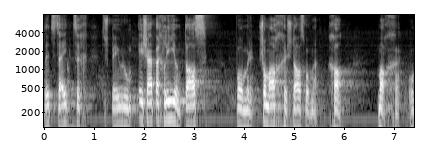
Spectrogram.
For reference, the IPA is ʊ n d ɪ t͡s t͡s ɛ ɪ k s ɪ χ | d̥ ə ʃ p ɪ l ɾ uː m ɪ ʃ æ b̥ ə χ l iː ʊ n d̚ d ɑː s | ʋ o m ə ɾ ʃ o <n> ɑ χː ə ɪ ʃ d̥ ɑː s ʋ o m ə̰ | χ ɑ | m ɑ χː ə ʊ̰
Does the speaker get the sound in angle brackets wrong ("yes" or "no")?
yes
